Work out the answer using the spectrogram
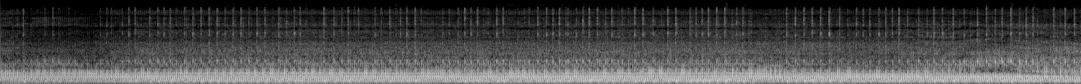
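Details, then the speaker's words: Poulan 3800 chainsaw after fixing loose carburetor screws, spitting back through carb when accelerating: steady, slightly burbling uneven idle, loading up; owner suspects an air leak elsewhere. "I don't I know if you can hear that but it sounds like she's just loading up just sitting there idling"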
